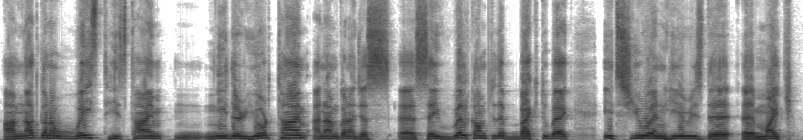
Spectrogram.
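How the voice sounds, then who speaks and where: A man hosting a gaming podcast, talking casually with many fillers and halting, non-native phrasing. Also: a little high. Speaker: podcast host.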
